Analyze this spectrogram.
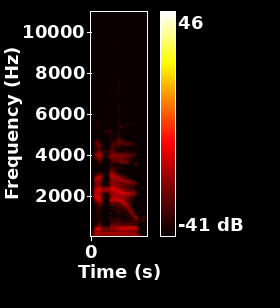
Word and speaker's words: GNU: if you don't know gnu is that's how you say it by the way gnu what it stands for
